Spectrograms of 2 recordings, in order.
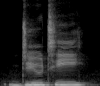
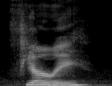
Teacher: The long U has two sounds, U and oo. Notice it uses the oo sound after the D and the U sound after the F.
